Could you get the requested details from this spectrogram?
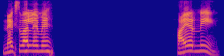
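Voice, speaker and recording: This English grammar teacher has a very high-pitched, very bright, crisp and clear voice and talks at normal speed. In a relaxed lecture manner he rapidly asks his students questions, then answers them himself. The sound is close and dry, with no echo from the room.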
